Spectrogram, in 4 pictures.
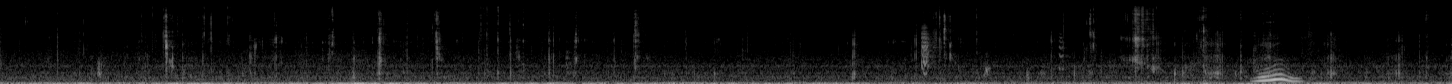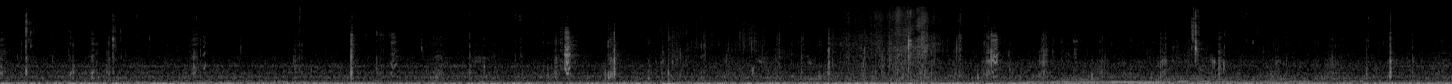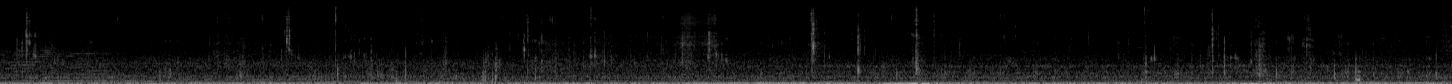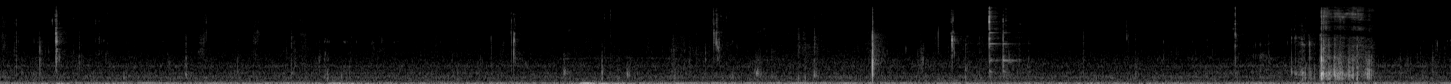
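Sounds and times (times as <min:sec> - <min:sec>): crunching crispy fried food: 0:00.4 - 0:29.9.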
